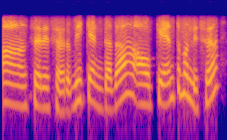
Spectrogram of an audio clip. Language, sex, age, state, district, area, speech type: Telugu, female, 30-45, Andhra Pradesh, Sri Balaji, rural, conversation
